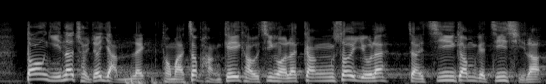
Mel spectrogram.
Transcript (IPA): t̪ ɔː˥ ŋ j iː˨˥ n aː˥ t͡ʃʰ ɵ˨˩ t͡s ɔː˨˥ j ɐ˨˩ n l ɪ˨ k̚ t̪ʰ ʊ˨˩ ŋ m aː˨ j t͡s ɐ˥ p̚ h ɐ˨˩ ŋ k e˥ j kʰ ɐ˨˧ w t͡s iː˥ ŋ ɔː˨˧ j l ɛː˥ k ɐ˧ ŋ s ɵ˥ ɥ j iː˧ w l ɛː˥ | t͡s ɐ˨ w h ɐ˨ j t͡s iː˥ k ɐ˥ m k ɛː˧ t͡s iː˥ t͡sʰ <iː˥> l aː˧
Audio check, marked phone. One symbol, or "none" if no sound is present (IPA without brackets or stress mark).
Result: iː˨˩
